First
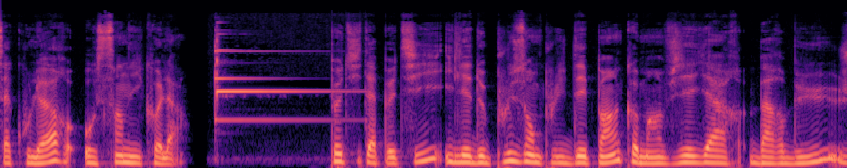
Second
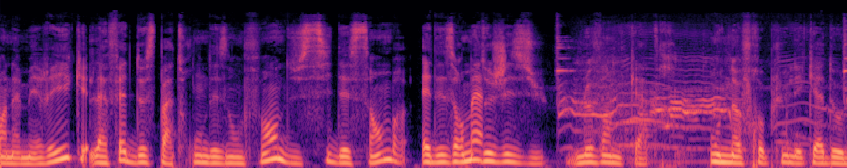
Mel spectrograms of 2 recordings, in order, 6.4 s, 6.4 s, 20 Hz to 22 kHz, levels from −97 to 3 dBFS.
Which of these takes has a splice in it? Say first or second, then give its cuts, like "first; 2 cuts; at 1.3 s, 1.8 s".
second; 3 cuts; at 1.1 s, 3.1 s, 3.6 s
